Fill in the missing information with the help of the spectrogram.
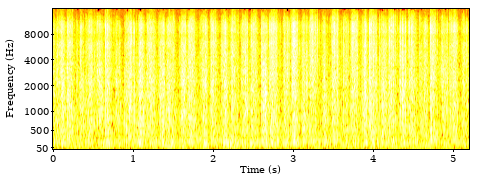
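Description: Long black nails scratch the rough surface of a flat silver glitter-coated sheet on a table, using both hands. The result is a fast, steady run of bright, hissy scratching strokes, about four per second, with almost no low end.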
